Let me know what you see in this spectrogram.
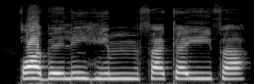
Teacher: آخری میں یہاں میم ساکن ہے، پھر حرف الفا ہے، فا حروف الاظہار الشفوی میں سے ہے، لہذا ہمیں میم کو ظاہر کرنا ہے اور ہم یہ حکم کو بغیر غنہ سے ادا کریں گے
